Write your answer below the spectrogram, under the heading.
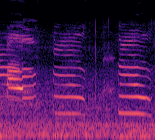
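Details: Domestic cat outdoors giving three drawn-out, clear meows, the first higher and brighter, the next two lower and falling at the end, spaced about a second apart over low background rumble.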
